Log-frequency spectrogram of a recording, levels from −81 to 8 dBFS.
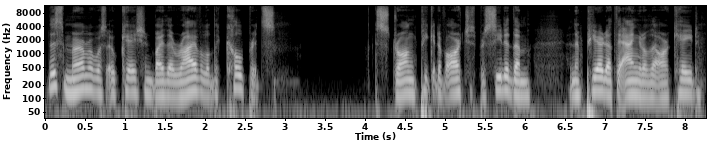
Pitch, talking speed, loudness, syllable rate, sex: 130 Hz, 180 wpm, -19 LUFS, 6.3 syllables/s, male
